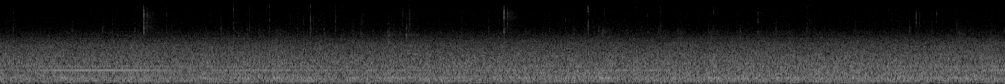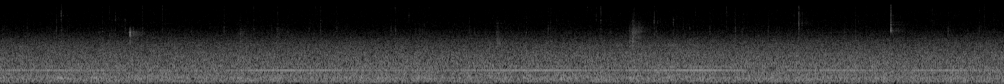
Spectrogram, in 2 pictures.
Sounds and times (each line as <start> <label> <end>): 0.0 Drone from the air conditionning system 20.0
14.7 water drops 19.6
